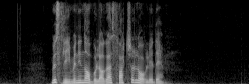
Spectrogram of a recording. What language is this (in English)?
Norwegian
